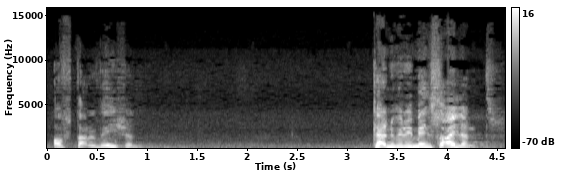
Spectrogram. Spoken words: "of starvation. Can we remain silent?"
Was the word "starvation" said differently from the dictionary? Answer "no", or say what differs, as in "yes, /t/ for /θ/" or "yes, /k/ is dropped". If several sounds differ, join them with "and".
no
